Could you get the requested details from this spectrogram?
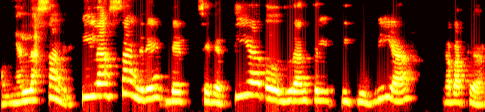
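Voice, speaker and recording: A woman with a fairly high pitch, a somewhat breathy voice and an animated tone, with very wide pitch swings. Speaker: Bible teacher. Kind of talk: lecture.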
